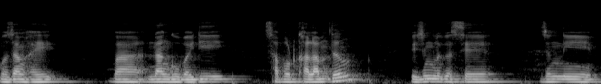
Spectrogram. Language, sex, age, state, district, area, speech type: Bodo, male, 30-45, Assam, Baksa, rural, spontaneous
